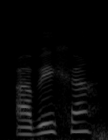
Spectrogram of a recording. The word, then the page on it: abeja: a'bexa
